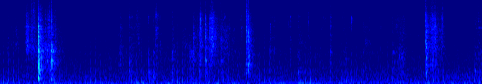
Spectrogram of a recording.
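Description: Faint kitchen handling sounds over low room tone: a few short, light knocks and clinks as a metal tray and ingredients are moved around a cutting board and cast-iron skillet, the loudest pair about a second in and single ones near the middle and near the end.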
